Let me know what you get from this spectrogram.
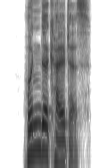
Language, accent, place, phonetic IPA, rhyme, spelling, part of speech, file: German, Germany, Berlin, [ˌhʊndəˈkaltəs], -altəs, hundekaltes, adjective, De-hundekaltes.ogg
- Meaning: strong/mixed nominative/accusative neuter singular of hundekalt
